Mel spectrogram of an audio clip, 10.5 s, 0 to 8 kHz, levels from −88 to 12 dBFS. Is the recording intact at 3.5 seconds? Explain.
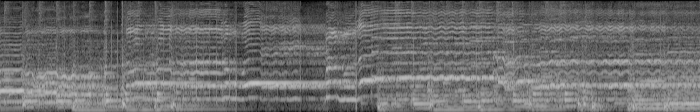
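No. At 3.5 seconds the clip is near the end of a run of periodic USB or driver dropouts lasting from 0.57 to 3.54 s. Every 0.1 s a stall skips about a millisecond of audio, giving regular ticks heard only while sound is present. That sets it apart from random glitches or from interference clicks that continue through silence.

Gain pumping is also present at that moment, as it is throughout the clip. The likely cause is input gain set far too high, with a fast limiter pulling it down by about 10 dB on each loud sound. Loud and soft parts end up closer in level and the sound is squashed, unlike a noise gate, which would cut the gaps to silence.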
